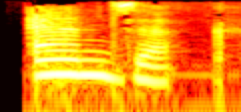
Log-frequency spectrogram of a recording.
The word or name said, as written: ANZUK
